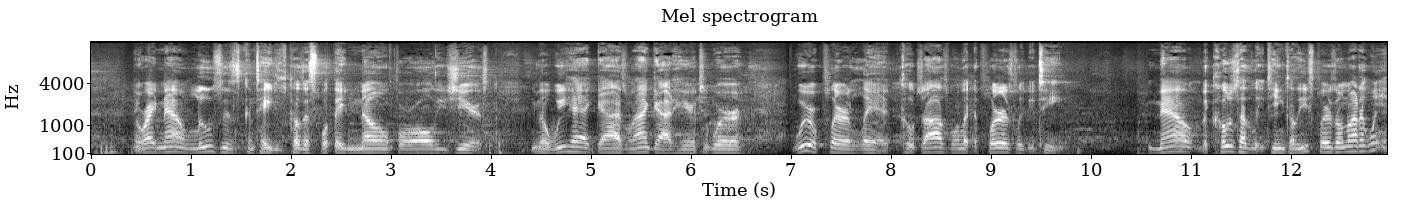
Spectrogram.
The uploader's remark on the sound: The Run Live at Hurrdat Sports Bar & Grill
